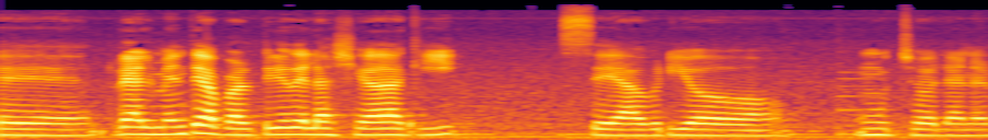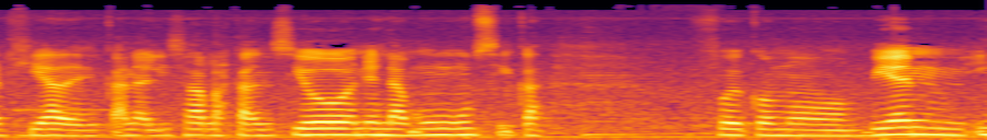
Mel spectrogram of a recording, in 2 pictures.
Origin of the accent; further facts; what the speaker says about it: Buenos Aires, Argentina; now in Capilla del Monte, Argentina; Mi madre vendió la casa donde me crié en Buenos Aires y compró acá una casa en el Faldeo.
